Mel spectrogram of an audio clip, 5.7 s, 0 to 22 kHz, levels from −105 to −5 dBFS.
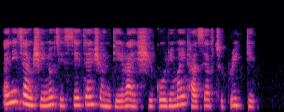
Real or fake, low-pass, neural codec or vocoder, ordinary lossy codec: real; none; none; none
